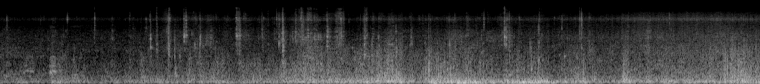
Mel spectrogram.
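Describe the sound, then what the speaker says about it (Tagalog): Strong wind gusts across a small fishing boat during net fishing for shrimp and crabs in a typhoon, a steady blustery roar that builds toward the middle, with occasional knocks and faint voices. "Ah, lakas ng hangin."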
